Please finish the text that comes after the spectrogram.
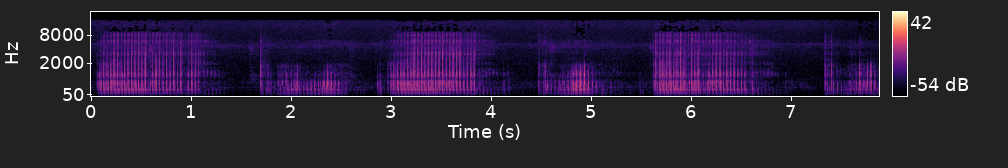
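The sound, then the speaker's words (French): A cat purrs in a steady rhythm, each long rumbling inhale-exhale cycle repeating about every two to three seconds, loud and unbroken by any voices. “Ce qui a marqué positivement l'année 2020, c'est que j'ai passé plus de temps auprès de mon chat. Et d'ailleurs, c'est à lui plutôt de donner son avis.”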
